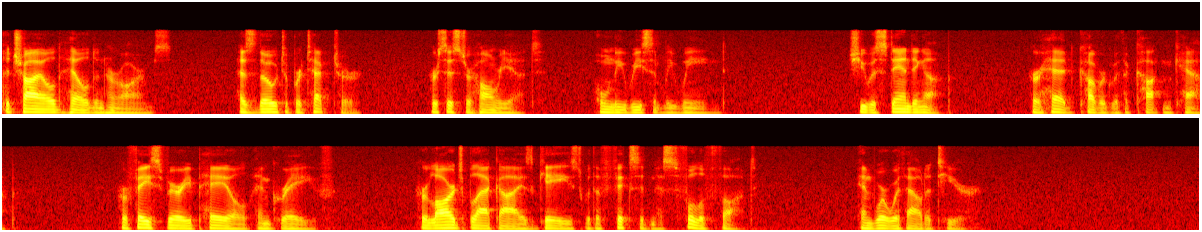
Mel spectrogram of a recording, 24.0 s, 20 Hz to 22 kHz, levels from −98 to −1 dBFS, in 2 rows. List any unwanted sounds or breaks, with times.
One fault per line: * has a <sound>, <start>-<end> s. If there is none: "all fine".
all fine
